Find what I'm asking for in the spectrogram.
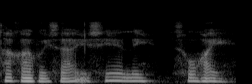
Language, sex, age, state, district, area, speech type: Bodo, female, 45-60, Assam, Kokrajhar, urban, spontaneous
